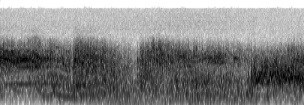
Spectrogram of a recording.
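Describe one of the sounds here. A bridge cracks and breaks apart.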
